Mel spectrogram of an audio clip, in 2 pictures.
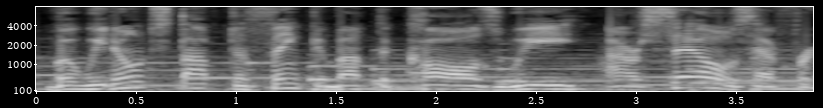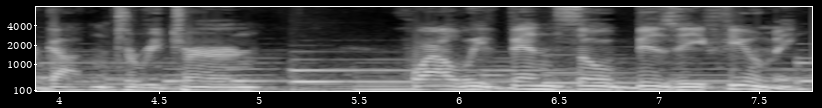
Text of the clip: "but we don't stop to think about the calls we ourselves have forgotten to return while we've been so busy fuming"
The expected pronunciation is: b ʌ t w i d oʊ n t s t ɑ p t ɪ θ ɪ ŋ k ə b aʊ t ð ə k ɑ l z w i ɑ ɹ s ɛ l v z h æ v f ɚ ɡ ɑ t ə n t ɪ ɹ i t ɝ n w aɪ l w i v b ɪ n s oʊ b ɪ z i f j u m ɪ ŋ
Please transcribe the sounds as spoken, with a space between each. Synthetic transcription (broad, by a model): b ʌ t w i d oʊ n t s t ɑ p t ɪ θ ɪ ŋ k ə b aʊ t ð ə k ɑ z w i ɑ ɹ s ɛ l v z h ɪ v f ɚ ɡ ɑ t n t ɪ ɹ i t ɝ n w aɪ l w i v b ɪ n s oʊ b ɪ z i f j u m ɪ ŋ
